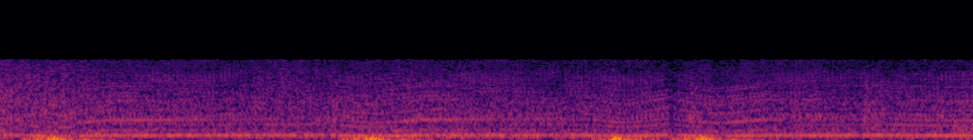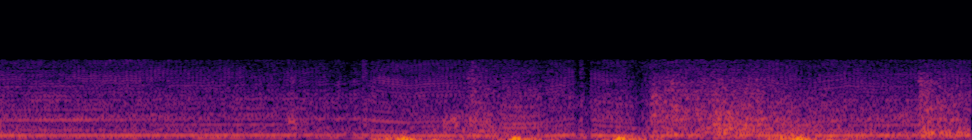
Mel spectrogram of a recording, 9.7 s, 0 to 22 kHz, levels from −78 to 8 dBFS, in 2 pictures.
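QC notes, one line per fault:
No faults detected.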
